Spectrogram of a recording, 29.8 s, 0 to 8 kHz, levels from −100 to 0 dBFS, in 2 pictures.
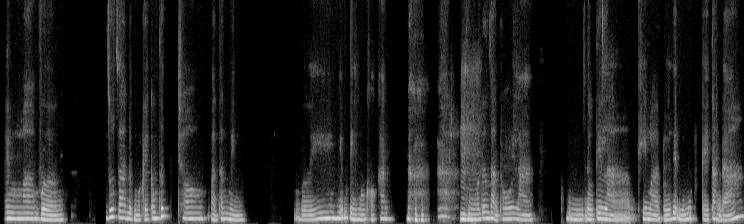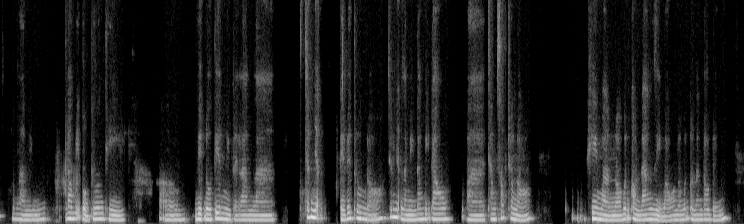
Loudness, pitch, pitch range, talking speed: -25 LUFS, 190 Hz, 170-210 Hz, 170 wpm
